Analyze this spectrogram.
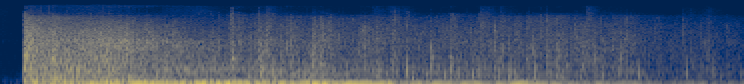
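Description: Automatic cannon firing and its shots landing in the Minecraft video game: a loud, crackling explosive boom with deep rumble that holds steady for over a second, then fades into a quieter, sputtering decay.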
